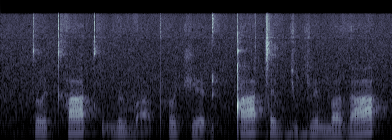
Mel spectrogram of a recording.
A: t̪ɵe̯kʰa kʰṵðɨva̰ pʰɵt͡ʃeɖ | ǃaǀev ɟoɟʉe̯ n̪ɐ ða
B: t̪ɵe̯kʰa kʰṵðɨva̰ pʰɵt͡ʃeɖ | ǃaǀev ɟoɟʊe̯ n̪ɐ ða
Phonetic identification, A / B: A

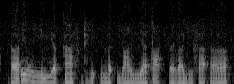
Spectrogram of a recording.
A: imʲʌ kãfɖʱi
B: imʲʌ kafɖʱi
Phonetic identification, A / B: A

